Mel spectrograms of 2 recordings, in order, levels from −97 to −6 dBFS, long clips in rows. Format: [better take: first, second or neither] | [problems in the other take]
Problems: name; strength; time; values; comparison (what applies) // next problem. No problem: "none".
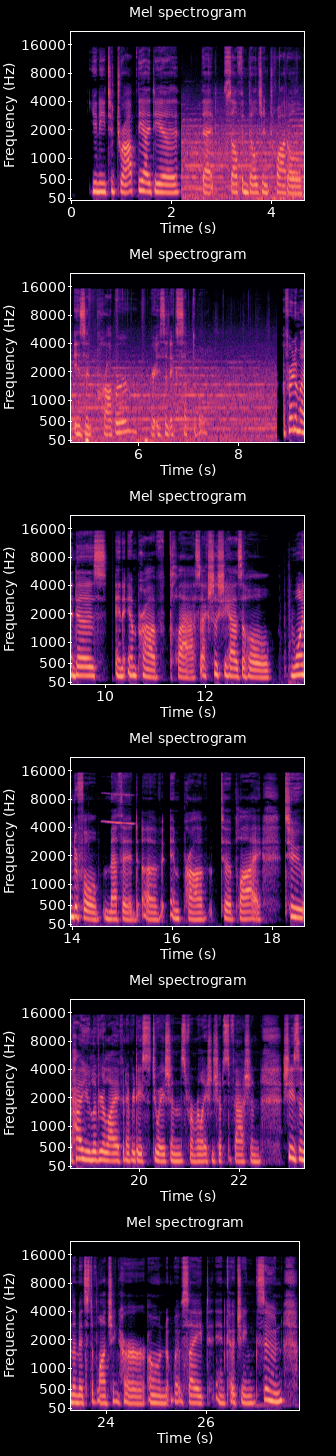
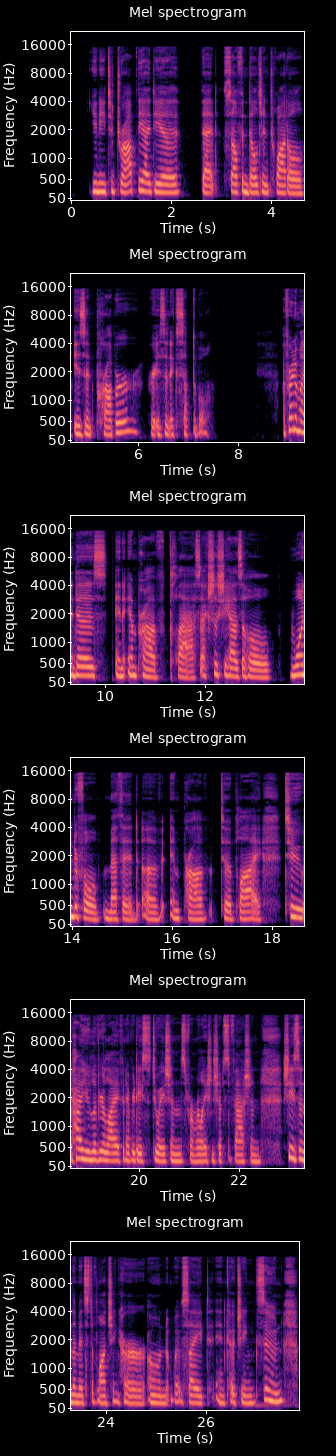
second | footsteps; noticeable; from 2 to 8.5 s; peak 4 dB below the speech // door banging; noticeable; from 14 to 15 s; peak 7 dB below the speech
